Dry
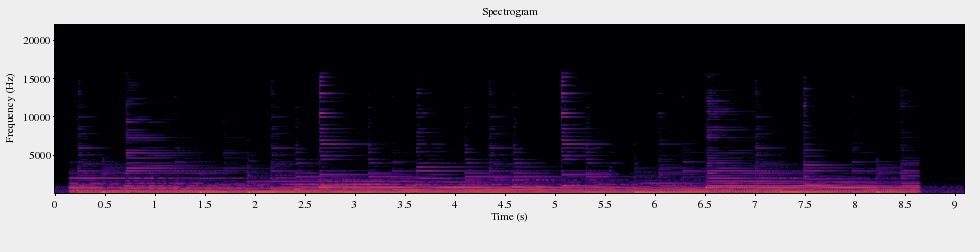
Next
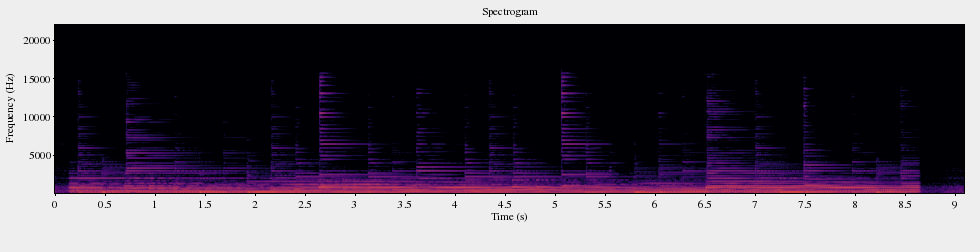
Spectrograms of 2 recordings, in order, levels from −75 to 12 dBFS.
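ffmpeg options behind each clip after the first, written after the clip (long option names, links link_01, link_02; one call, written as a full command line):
ffmpeg -i in.wav -af "highpass=frequency=190:poles=1,acompressor=mode=upward:threshold=-41dB:ratio=2.5" out.wav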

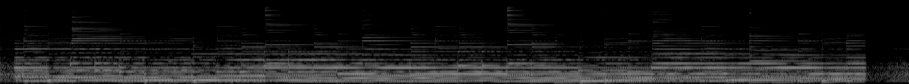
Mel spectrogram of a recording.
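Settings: ffmpeg -i in.wav -af "equalizer=frequency=470:width=7.3:gain=7.5,alimiter=level_in=2.5dB:limit=-24dB:level=0:latency=1:release=230,volume=-2.5dB,volume=-1.5dB" out.wav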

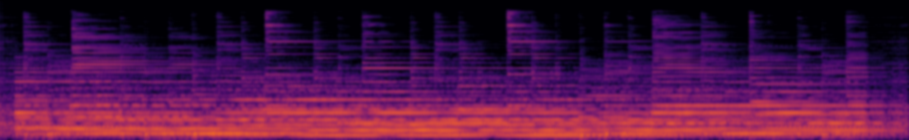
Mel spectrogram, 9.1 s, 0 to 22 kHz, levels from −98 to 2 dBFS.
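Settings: ffmpeg -i in.wav -filter_complex "[0:a]asplit=2[link_01][link_02];[link_02]adelay=27,volume=-3.5dB[link_03];[link_01][link_03]amix=inputs=2:normalize=0,asplit=2[link_04][link_05];[link_05]adelay=184,lowpass=frequency=1800:poles=1,volume=-7.5dB,asplit=2[link_06][link_07];[link_07]adelay=184,lowpass=frequency=1800:poles=1,volume=0.55,asplit=2[link_08][link_09];[link_09]adelay=184,lowpass=frequency=1800:poles=1,volume=0.55,asplit=2[link_10][link_11];[link_11]adelay=184,lowpass=frequency=1800:poles=1,volume=0.55,asplit=2[link_12][link_13];[link_13]adelay=184,lowpass=frequency=1800:poles=1,volume=0.55,asplit=2[link_14][link_15];[link_15]adelay=184,lowpass=frequency=1800:poles=1,volume=0.55,asplit=2[link_16][link_17];[link_17]adelay=184,lowpass=frequency=1800:poles=1,volume=0.55[link_18];[link_06][link_08][link_10][link_12][link_14][link_16][link_18]amix=inputs=7:normalize=0[link_19];[link_04][link_19]amix=inputs=2:normalize=0,volume=-2dB" out.wav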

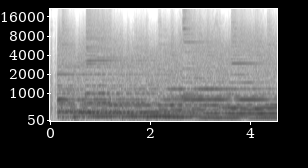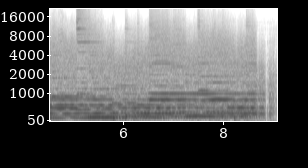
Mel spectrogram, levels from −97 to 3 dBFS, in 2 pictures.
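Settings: ffmpeg -i in.wav -af "acrusher=bits=6:mix=0:aa=0.5,volume=4.5dB" out.wav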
